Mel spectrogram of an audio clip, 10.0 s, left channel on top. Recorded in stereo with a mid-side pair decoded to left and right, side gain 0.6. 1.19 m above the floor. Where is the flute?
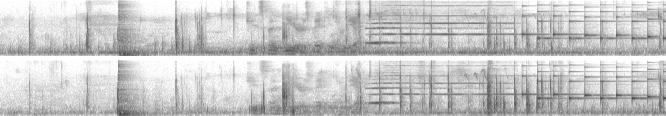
10° left, 2.5 m.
